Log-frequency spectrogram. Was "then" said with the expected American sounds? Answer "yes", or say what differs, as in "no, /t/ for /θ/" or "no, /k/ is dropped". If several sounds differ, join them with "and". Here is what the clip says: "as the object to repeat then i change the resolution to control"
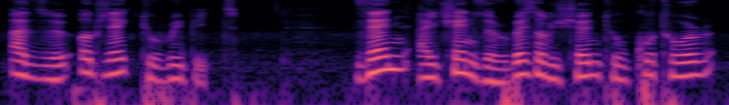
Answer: yes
